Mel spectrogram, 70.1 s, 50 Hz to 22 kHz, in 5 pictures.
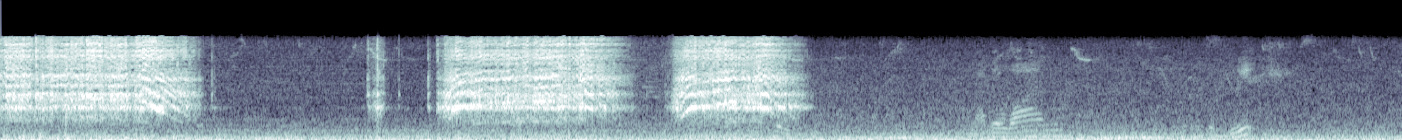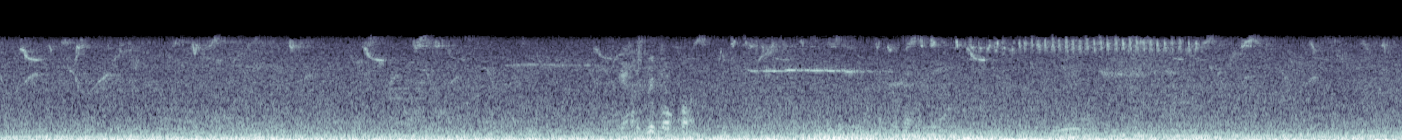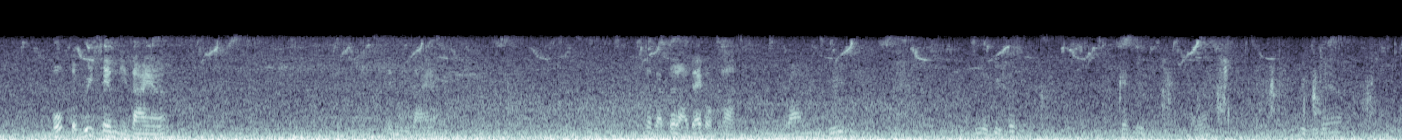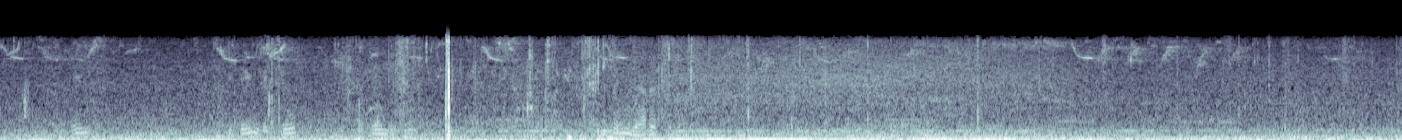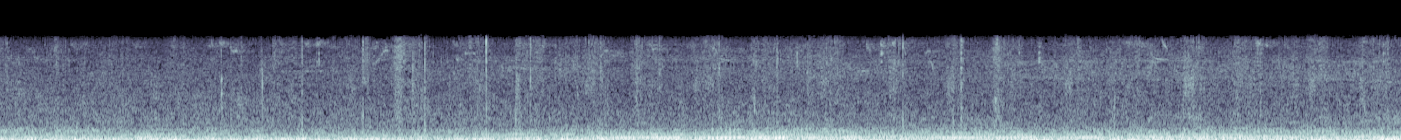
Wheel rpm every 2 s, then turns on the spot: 140, 0, 90, 70, 0, 0, 0, 0, 0, 0, 0, 0, 0, 0, 0, 0, 0, 0, 0, 0, 0, 0, 0, 0, 0, 0, 0, 0, 0, 0, 0, 0, 0, 0, 0.
none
